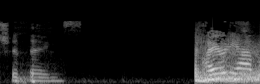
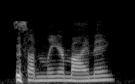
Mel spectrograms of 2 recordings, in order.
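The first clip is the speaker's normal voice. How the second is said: usual speaking voice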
